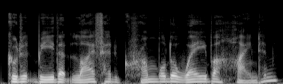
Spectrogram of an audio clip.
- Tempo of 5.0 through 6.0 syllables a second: No, 4.8 syllables/s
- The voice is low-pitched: Yes, low, 115 Hz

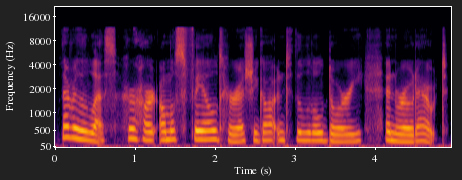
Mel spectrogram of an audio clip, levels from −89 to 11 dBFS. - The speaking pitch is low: No, high, 220 Hz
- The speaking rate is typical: Yes, average, 195 wpm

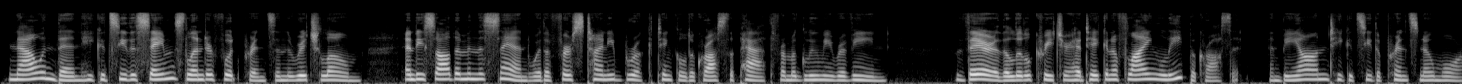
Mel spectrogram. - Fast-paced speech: Yes, fast, 225 wpm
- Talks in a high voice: Yes, high, 205 Hz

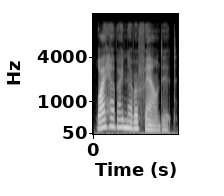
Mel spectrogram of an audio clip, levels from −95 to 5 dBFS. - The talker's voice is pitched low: No, high, 195 Hz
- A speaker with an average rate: No, fast, 210 wpm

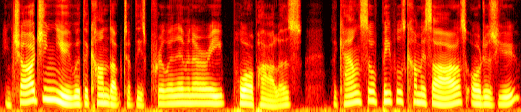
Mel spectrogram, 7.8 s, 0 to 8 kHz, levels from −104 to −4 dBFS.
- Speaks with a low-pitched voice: No, medium, 160 Hz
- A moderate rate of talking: No, slow, 130 wpm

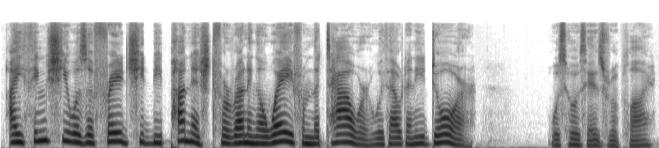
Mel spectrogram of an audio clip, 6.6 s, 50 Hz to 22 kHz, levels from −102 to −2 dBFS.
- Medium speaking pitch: Yes, medium, 180 Hz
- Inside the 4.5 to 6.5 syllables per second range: Yes, 5.2 syllables/s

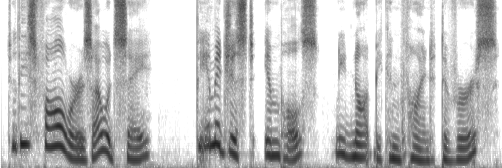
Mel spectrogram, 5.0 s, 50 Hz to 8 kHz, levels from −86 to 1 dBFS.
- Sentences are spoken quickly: No, average, 180 wpm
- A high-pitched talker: Yes, high, 210 Hz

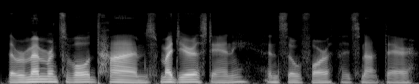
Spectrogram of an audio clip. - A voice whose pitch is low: Yes, low, 100 Hz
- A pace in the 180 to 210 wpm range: No, average, 170 wpm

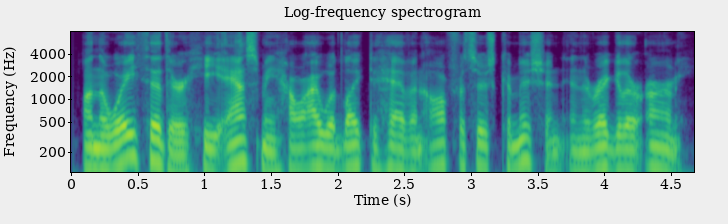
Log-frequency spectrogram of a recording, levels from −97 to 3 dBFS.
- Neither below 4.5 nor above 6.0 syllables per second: No, 6.5 syllables/s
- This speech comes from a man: Yes, male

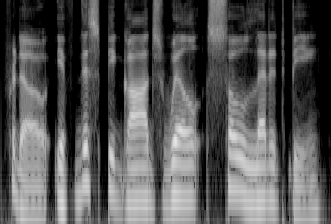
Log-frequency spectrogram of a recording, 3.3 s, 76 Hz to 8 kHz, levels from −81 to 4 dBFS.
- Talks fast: No, average, 180 wpm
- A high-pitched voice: No, low, 120 Hz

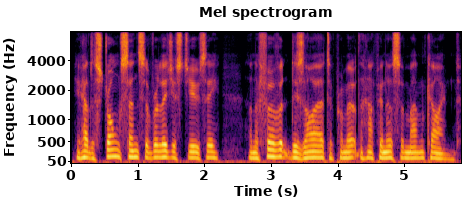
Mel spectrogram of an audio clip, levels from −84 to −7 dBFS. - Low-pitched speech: Yes, low, 130 Hz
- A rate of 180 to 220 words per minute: Yes, average, 185 wpm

